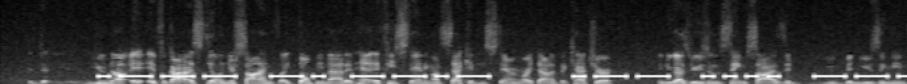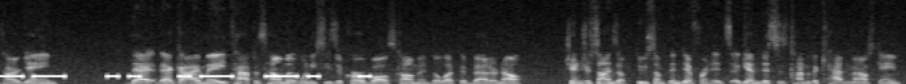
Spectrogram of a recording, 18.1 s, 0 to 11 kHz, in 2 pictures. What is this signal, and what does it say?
Morse code (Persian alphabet), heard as a keyed tone, hand-sent with a paddle, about 11 wpm, 1080 Hz, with speech in English. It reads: جنگ وحشیانه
